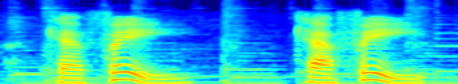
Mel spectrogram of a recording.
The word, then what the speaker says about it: cafe: 자, 얘는 일단은 수업 때지만은 CA에서 A가 애소리가 날 때는 입을 웃는 것처럼 찢으라고 했죠. 그래서 카페가 아니라 캐라고 발음하고요. 또 얘는 이음절 강세면서 약간 fey 이렇게 돼요. 다시요. cafe 해볼까요?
